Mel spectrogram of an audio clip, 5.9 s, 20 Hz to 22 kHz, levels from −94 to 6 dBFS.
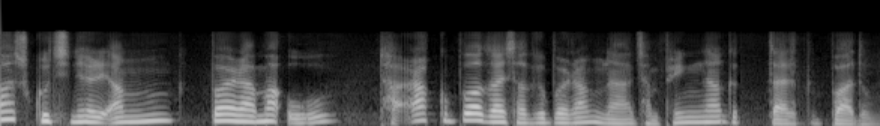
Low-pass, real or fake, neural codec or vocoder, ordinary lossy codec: none; fake; codec, 16 kHz, about 1 kbps, DyCAST, with the encoder's durations; none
